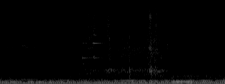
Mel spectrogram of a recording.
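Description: A few faint rustles and clicks about a second in, over a low steady hum: small handling sounds near burning tissue paper in a metal container.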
